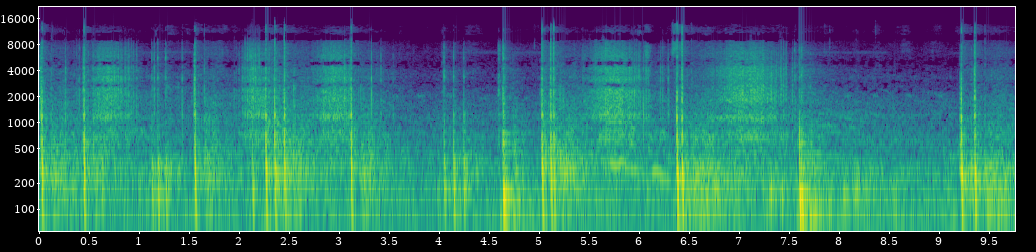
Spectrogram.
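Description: Aerial fireworks exploding overhead: a string of sharp bangs at uneven intervals, with stretches of crackling between them and one especially deep boom late on.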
